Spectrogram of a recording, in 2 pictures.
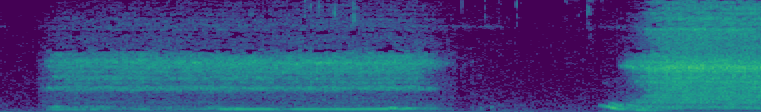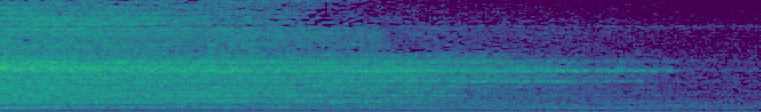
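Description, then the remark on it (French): A long, audible breath taken in a guided exercise: a drawn-in inhale with a slightly nasal, whistling edge, a brief pause, then an extended airy exhale that slowly fades. No one speaks. “Alors, une respiration.”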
